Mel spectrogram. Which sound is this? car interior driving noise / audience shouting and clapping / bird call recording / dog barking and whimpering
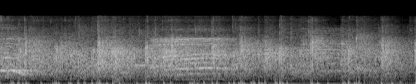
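audience shouting and clapping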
